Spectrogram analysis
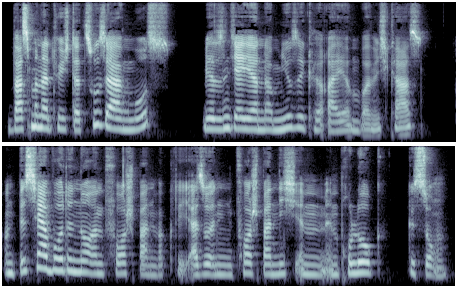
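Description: A woman's voice: medium pitch, fairly quick, a little mellow. Chatty woman podcast co-host. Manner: chatty, hesitant with fillers and restarts. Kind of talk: casual film discussion.

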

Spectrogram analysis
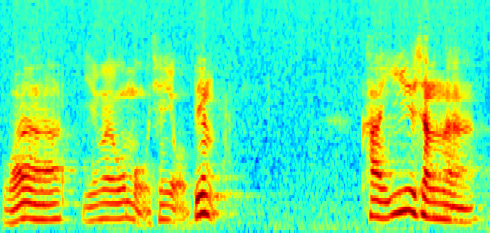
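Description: A man's voice: a little high, lively intonation, slow pace. An older man voicing a grief-stricken man who is desperate to cure his sick mother, in an anguished, pleading voice. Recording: tinny lo-fi archive tape.

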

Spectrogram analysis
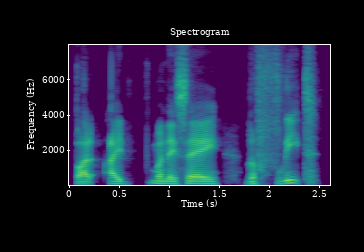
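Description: A man's voice: medium pitch, steady tone, takes it slowly, bright, forceful tone, no echo, studio quality. A man co-hosting a podcast in casual chat, opinionated and analytical as he picks apart an episode. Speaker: podcast co-host.

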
